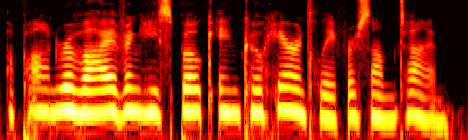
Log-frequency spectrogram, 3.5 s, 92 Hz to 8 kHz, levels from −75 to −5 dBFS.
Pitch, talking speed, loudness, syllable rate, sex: 215 Hz, 135 wpm, -18 LUFS, 4.8 syllables/s, female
